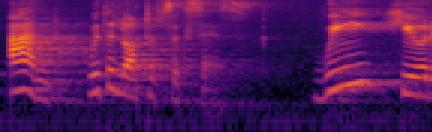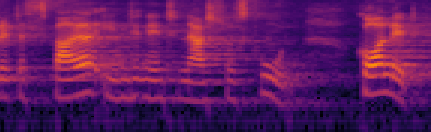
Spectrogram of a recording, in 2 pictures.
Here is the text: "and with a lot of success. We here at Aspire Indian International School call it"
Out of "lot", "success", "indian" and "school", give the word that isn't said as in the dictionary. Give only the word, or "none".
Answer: none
